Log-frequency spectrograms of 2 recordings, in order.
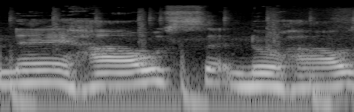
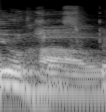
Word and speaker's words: Neuhaus: Allora, partiamo con il primo giocatore è Florian Neuhaus, dovrebbe essere la pronuncia, Newhouse spero, dovrebbe essere. Neuhaus, ok, grazie mille per l'aiuto con la pronuncia, Spero, è un spero.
